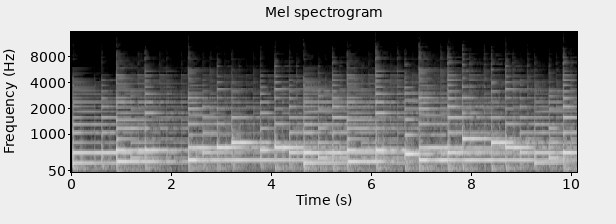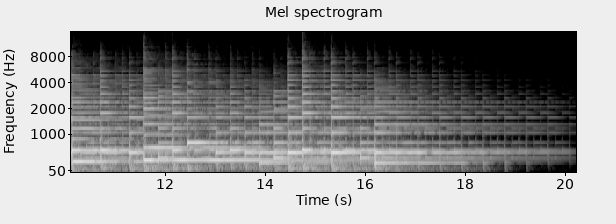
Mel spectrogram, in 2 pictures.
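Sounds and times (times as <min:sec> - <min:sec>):
piano with delay effect: 0:00.0 - 0:20.2.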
